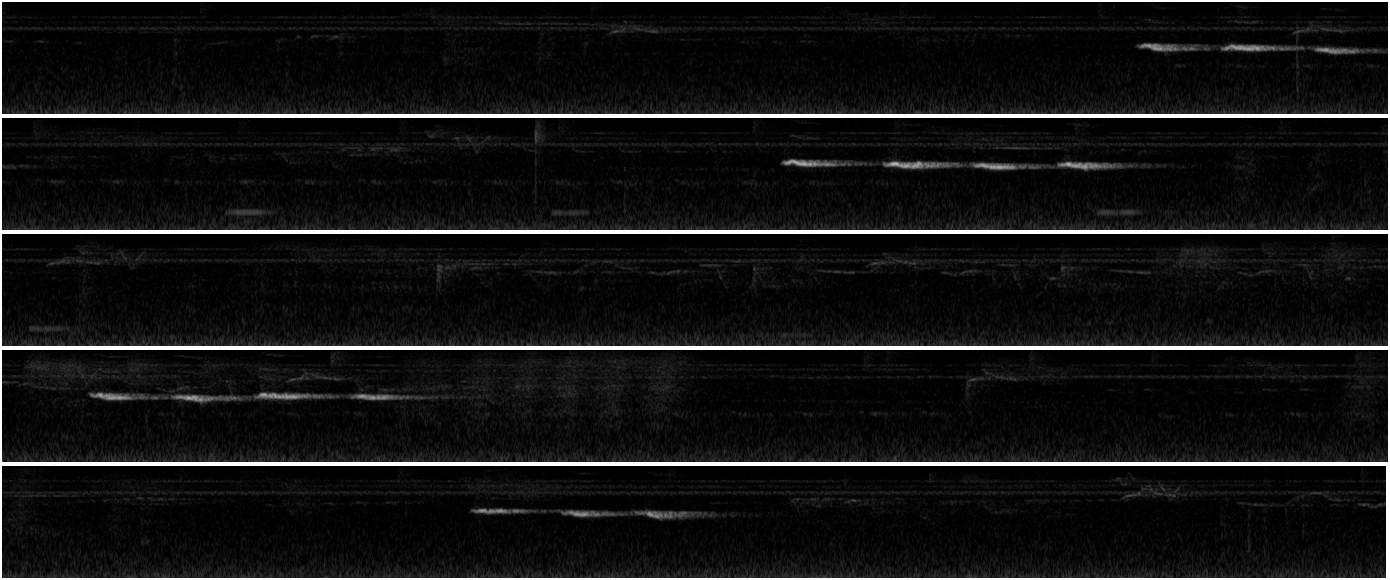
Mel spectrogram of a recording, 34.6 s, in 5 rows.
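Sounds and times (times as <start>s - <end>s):
insects humming: 0.0s - 34.6s
bird whistling: 5.7s - 6.9s, 30.1s - 31.2s.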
